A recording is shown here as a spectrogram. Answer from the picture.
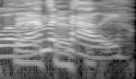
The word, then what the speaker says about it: Willamette Valley: Is it Willamette Valley? Did I say that right? – You said it. The Willamette Valley. The Willamette Valley.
